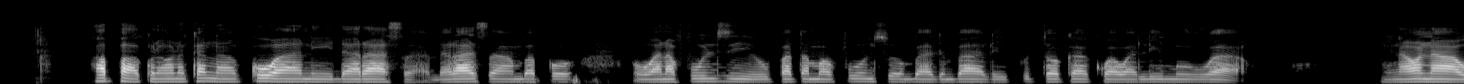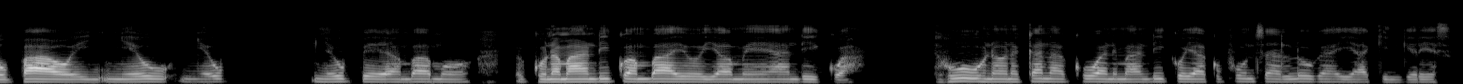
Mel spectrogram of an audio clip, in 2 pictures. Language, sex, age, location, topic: Swahili, male, 18-24, Nakuru, education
